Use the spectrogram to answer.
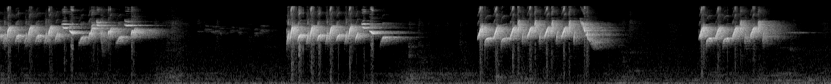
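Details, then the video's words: Campero-style song of a European goldfinch. Four lively phrases, each a quick cascade of tinkling, twittering notes with dry buzzes, arrive about every two seconds with clean silences between them. "El Jilguero BiH 18"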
